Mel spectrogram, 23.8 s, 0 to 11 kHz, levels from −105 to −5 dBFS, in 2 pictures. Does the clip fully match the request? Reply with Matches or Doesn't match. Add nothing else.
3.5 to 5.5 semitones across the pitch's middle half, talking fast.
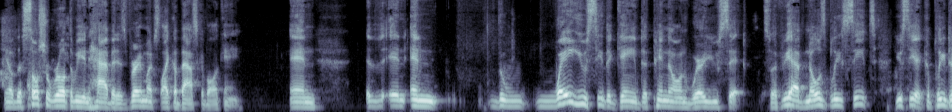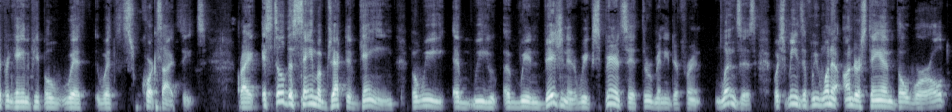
Doesn't match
